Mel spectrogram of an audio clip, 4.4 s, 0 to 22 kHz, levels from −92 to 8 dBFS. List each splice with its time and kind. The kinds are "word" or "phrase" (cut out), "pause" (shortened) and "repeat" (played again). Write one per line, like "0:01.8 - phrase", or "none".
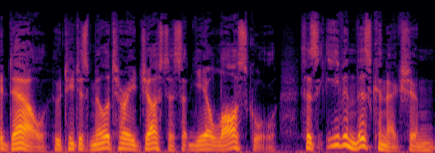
none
